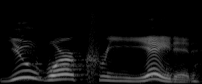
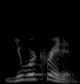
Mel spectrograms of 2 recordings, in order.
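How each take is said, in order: First: "You" drawn out slowly and leaned on; stress on YOU. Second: "were" lifted, softer falling finish; stress on WERE. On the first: Preacher to congregation, hitting "You" slowly. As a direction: land hard on "You" at a very slow pace. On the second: Preacher repeating to the congregation, now stressing "were". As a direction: tip the weight onto "were" and let it fall. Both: Shown as a demonstration.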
